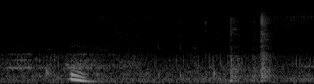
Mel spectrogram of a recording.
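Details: Red domestic cat purring, a low steady rumble broken by one short falling chirp-like trill near the start, while a person murmurs affectionately in Russian and light handling noises follow.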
